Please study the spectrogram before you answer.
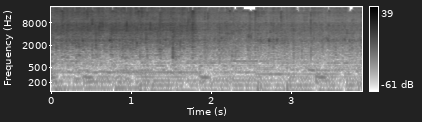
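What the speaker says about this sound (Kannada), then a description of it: "ಎಣ್ಣೆ ಕಾದಿದೆ. ಒಂದು ಅರ್ಧ ಟೇಬಲ್ ಸ್ಪೂನ್ ಜೀರಿಗೆ ಹಾಕೊಂತಾ ಇದ್ದೀನಿ." Cumin seeds, curry leaves and green chillies sizzle in hot oil in a pan, a loud, dense and steady frying hiss heard close up with faint stirring knocks and no voices.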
